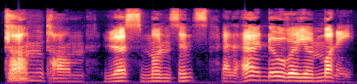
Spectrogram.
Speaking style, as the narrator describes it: the two brigands cried menacingly

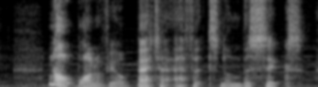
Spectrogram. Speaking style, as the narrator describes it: exclaimed number two derisively

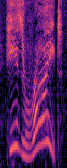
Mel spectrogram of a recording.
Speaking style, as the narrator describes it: they cried

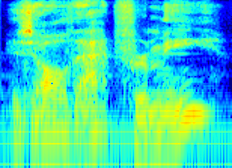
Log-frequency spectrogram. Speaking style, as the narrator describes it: he exclaimed

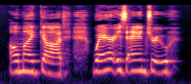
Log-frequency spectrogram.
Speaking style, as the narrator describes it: Daphne Ottoman screams in worry, now reduced to a panic attack, frantically breathing fast

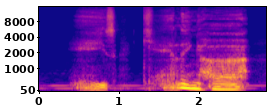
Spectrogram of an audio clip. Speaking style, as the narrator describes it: the voice whispered harshly

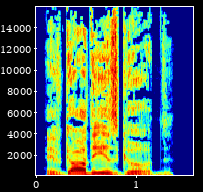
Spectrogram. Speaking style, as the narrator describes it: cried Francois, harshly, and his voice came plainly to the priest's ears

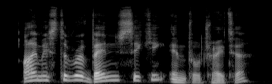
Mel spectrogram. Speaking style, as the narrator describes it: Vanilla Sharp exclaimed

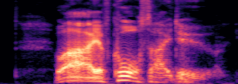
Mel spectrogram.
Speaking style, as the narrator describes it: he wheezed

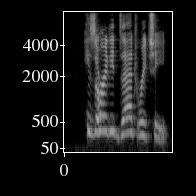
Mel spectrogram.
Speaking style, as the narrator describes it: Bill shouted at him all of a sudden

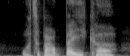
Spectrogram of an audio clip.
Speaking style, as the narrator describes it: Amelia struggled to stifle her laugh

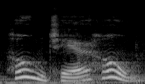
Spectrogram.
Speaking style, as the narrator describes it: Chinky cried

